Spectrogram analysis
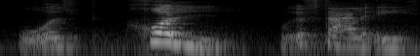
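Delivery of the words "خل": "خل" punched louder, resting on the ل; stop on final consonant. Shown as a demonstration. Teacher showing children a sukun, stressed stop on last letter. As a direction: hit "خل" hard and stop on its ل. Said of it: "وقفت على الدال وعلى اللام".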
